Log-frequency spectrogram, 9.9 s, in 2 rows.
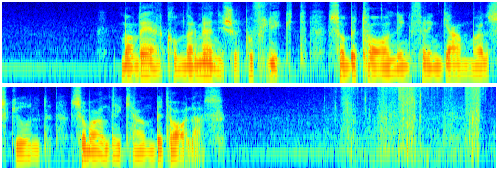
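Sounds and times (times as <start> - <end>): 
speech: 1.2 - 7.2
footsteps crunching across the gravel roll-call square of Dachau concentration camp: 8.2 - 9.8.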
